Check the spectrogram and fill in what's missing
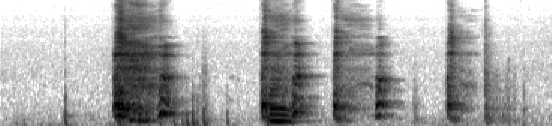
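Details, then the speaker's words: Voluntary cough on request during a cleansing-healing coughing technique demo: after paced deep breaths, about five sharp, explosive deliberate coughs, each following a deep breath. "okay here we go one two three breathe in deep deep deep cough"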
